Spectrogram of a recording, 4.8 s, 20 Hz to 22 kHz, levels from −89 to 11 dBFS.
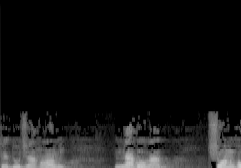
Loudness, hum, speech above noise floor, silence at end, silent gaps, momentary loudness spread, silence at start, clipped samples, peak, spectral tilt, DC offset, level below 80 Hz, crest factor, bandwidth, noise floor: -21 LUFS; none; 35 dB; 0 s; none; 15 LU; 0 s; under 0.1%; -4 dBFS; -4.5 dB/octave; under 0.1%; -62 dBFS; 18 dB; 7.4 kHz; -55 dBFS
